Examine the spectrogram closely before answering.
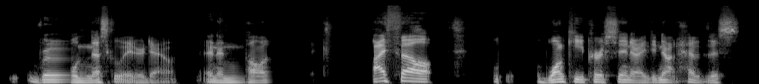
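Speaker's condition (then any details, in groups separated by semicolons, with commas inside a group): Stuttering; noticed by listeners; blocks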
